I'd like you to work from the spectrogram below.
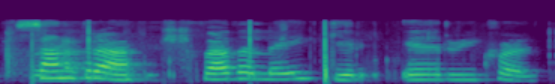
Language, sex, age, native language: Icelandic, female, 11, German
